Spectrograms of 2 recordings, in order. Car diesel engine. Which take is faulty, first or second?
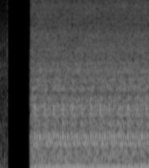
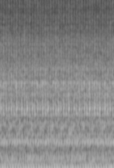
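first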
